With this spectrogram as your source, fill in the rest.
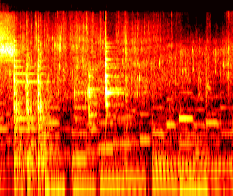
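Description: Food with garlic sizzles and fries in a pan while being stirred, a close crackling hiss broken by a few scraping stir strokes.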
